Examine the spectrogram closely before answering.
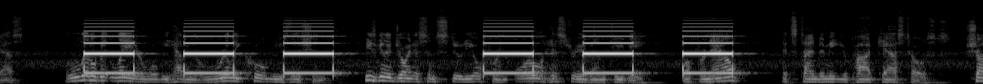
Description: Alarm pattern, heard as an alarm's beeps, played twice, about 530 Hz, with room echo and speech in English. Temporal three. Smoke or fire, evacuate.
